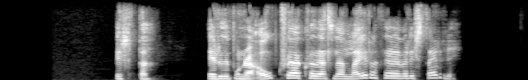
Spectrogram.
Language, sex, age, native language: Icelandic, female, 30-39, Icelandic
